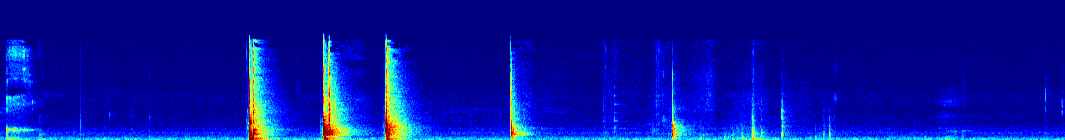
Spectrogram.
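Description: Sharp plastic knocks on a high-chair tray and bowl, a baby banging a plastic spoon and her hand on them: three loud raps in quick succession about two seconds in, then a few lighter taps.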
